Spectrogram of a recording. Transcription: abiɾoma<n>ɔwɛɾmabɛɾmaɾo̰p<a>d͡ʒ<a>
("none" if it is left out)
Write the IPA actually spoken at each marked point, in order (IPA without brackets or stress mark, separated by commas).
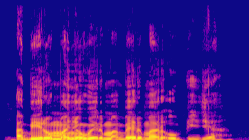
ɲ, i, a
